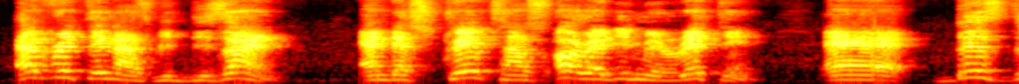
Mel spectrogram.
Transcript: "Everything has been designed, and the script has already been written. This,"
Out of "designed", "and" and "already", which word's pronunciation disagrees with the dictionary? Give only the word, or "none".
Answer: none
